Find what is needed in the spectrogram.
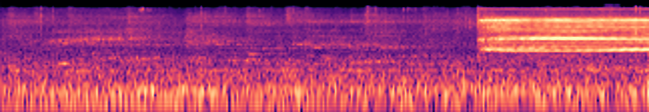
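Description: Arena run-clock buzzer sounding a steady, harsh multi-tone blare that starts suddenly about five seconds in as the time limit runs out. Before it, background country music.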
